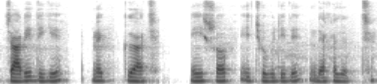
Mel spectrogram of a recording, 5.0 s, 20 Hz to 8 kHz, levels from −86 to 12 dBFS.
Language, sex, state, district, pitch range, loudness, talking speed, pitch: Bengali, male, West Bengal, Alipurduar, 130-145 Hz, -23 LUFS, 95 wpm, 135 Hz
